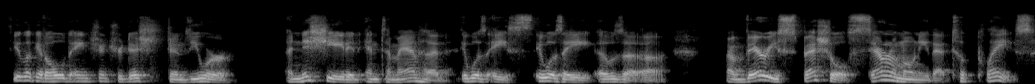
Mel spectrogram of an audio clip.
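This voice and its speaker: A man speaks at a moderate pace in an ordinary speaking voice, his pitch fairly high with lively intonation. The background is quiet. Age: 50s. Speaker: recovery coach. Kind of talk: interview.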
